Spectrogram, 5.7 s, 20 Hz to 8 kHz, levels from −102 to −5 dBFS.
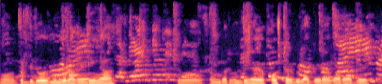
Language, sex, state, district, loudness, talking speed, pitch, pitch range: Rajasthani, male, Rajasthan, Nagaur, -17 LUFS, 135 wpm, 125 Hz, 115-135 Hz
